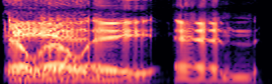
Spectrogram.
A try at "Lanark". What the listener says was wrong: Yeah, and the second L is silent.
